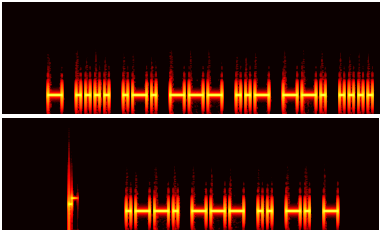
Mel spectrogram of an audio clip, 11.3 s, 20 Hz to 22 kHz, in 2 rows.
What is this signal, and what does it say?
Morse code, heard as a keyed tone, about 17 wpm, 700 Hz. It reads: THROUGH POINT
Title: Sentences from Top 200 Words - New Word Drill - 17wpm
